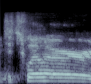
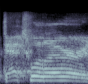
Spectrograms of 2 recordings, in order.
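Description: First: Detwiller as duh-TWILL-er, first vowel reduced; second-syllable stress. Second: Detwiller with DET stressed, clear short "e"; first-syllable stress. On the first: Guest giving another heard version of his surname, Detwiller stressed on TWILL. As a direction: put the weight on TWILL in Detwiller. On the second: Guest giving a heard version of his surname, Detwiller stressed on DET. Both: Shown as a demonstration. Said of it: "how do you pronounce your surname".

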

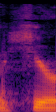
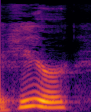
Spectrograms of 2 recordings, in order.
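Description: First: Said in the usual way. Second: A bright, much higher and louder "Here" that falls; inviting recall call. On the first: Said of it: "recall command". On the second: Shown as a demonstration. Trainer bent over calling the dog, a big inviting "Here". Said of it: "use good voice inflection".

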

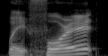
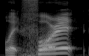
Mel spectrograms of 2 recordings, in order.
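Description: First: Said in the usual way. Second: "wait for it" pitched much higher, teasing; rising suspense. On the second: Shown as a demonstration. Host building suspense for the viewers, higher teasing voice. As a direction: tease the reveal with a high lifted voice.

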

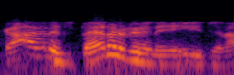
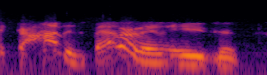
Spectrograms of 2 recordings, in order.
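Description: First: Said in the usual way. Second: "better" stressed, raised higher; emphatic. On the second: Real, not acted. Telling people God beats any agent, emphatic. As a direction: proclaim better with conviction. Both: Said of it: "I was telling people".

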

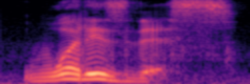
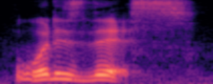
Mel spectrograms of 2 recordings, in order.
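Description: First: "what is this?" slow, louder, each word pressed; slow pointed repeat. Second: Said in the usual way. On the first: A narrator's reading. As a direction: spell out "what is this?" slowly and firmly. Again, I ask you.

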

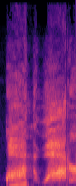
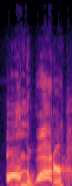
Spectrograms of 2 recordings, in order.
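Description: First: Hushed breathy whisper of the phrase, higher; awed whisper, the words on the water breathed out. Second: Said in the usual way. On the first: Acted.

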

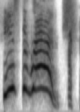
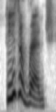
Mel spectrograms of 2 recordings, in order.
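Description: First: "the" hit high and loud; "He's THE wrench", the jumped up high and punched; stress on the. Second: Said in the usual way. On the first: Acted. Co-worker nails the punchline about the boss, stressing "the".

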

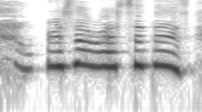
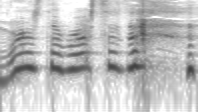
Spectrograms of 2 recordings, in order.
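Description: First: Much higher and louder; high disbelieving yell; louder incredulous. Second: Much higher and louder; high disbelieving squeal; incredulous. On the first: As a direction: shout it in mock outrage. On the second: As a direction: demand where the lines went. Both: Real, not acted. Reacting to missing prophecy.

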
